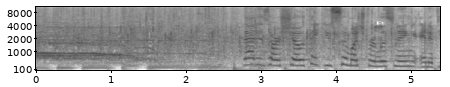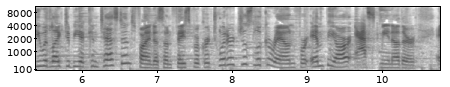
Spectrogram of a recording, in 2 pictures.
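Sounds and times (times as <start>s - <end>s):
audience applauding: 0.0s - 5.4s
low pulsing beat: 2.6s - 4.2s
speech: 3.0s - 10.7s.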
